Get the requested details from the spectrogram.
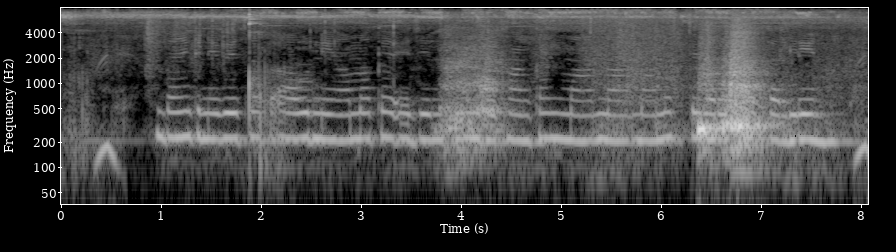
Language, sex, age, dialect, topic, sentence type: Bhojpuri, female, 25-30, Western, banking, statement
